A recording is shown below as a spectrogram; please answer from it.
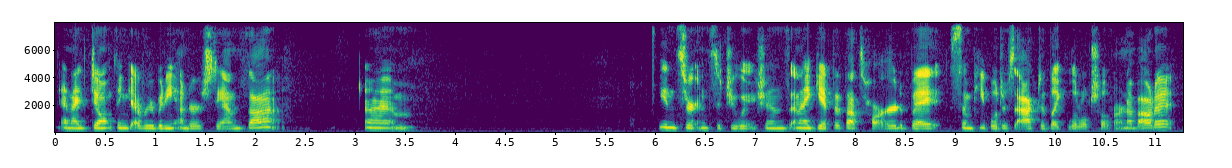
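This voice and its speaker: A woman in her late twenties with a slightly low voice, talking in a casual vlog style. She rambles through answers in a candid, reflective way, like someone chatting while working on a craft. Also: little pitch movement, moderate pace, long pauses. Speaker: crafting vlogger. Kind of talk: casual chat, answering questions while stitching.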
